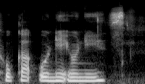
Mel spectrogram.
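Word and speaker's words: Hoka One One: It's spelled as one One, but it's pronounced as Hoka One-Ones.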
